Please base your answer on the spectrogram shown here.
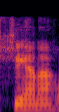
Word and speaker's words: Shanna: name has been mispronounced my name is Shana like Anna and I've been called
